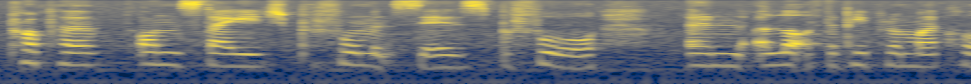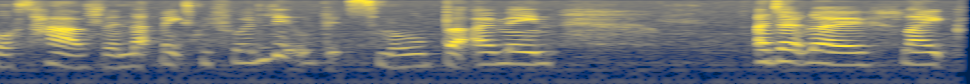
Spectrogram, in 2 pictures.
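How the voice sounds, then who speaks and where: A woman's voice: mid-range voice, rough recording. Young woman vlogging at home with a cold, stuffy voice, lots of ums, bit of hiss behind. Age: early 20s. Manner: rambling, hesitant, many fillers. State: bunged up from a cold. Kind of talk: casual chat to camera.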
